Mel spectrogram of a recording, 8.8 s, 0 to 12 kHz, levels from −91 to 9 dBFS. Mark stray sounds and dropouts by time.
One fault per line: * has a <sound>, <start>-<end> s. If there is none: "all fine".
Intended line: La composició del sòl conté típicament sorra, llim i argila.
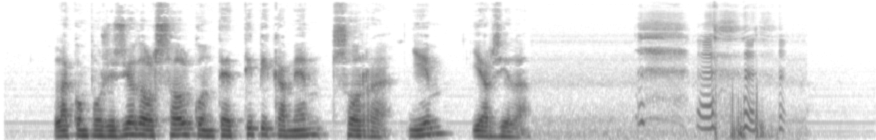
* has a laugh, 6.3-7.9 s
